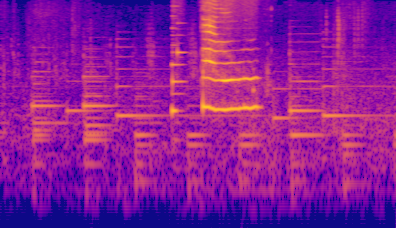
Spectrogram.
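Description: Prince, a cat in the game Genshin Impact, meows amid soft background music, with one louder, drawn-out meow standing out near the middle over the ongoing tones.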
